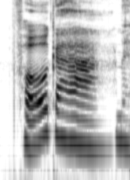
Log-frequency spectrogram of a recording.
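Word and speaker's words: gà: 저 또이 퍼가 버가. – 네. – 버가. 가 하면은 지하철역이 돼버려가지고. – 아, 그러네요. – 네, 버가. 발음이 좀 중요합니다.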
